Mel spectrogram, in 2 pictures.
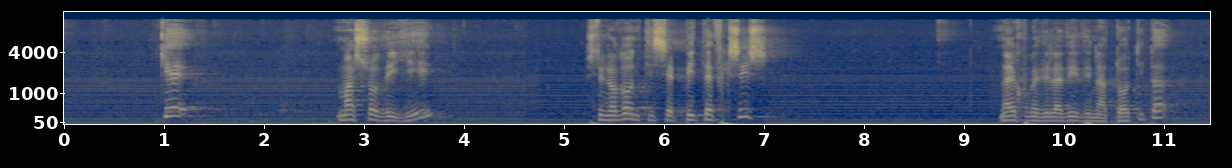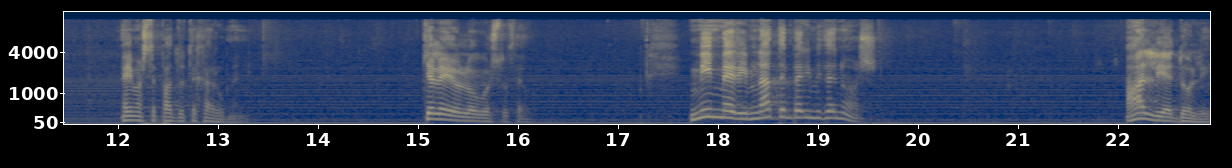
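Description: An elderly man speaks into a microphone with emphasis, in short bursts with pauses.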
